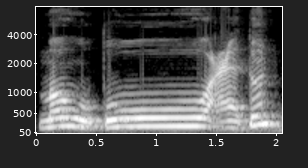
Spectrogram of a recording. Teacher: اب یہاں بھی ہم ضاد کو ایک الف کے برابر لمبا کر کے پڑھیں گے اور ضاد کو ہم موٹا کر کے پڑھیں گے. ضاد سبز رنگ میں لکھا ہے، موٹے حروف میں سے ہے، تو اس کو پڑھیں گے موضوعۃ، اور وقف اسی طرح ہوگا جس طرح ہم نے پچھلے دو حروف میں کیا ہے.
